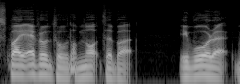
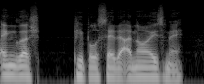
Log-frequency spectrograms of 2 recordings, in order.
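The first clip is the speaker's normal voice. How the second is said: ordinary talk, nothing marked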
